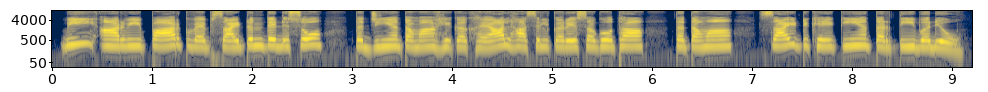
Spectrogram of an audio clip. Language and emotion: Sindhi, neutral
